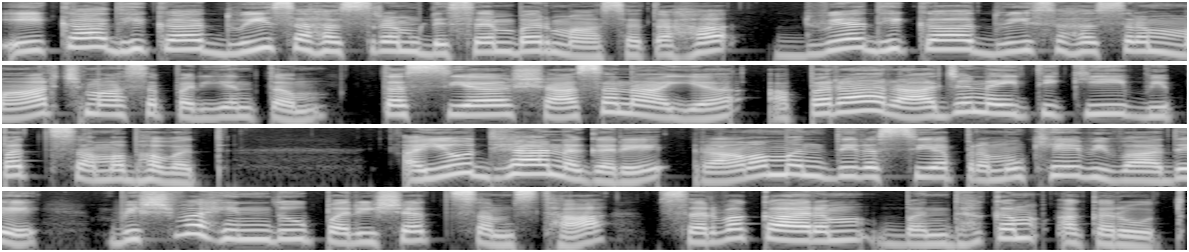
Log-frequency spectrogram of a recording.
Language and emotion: Sanskrit, neutral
